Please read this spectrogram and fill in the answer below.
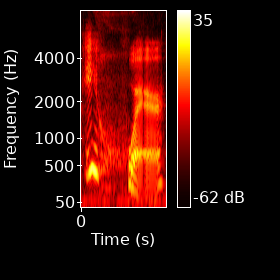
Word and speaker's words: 一会儿: Yeah, 一会儿.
